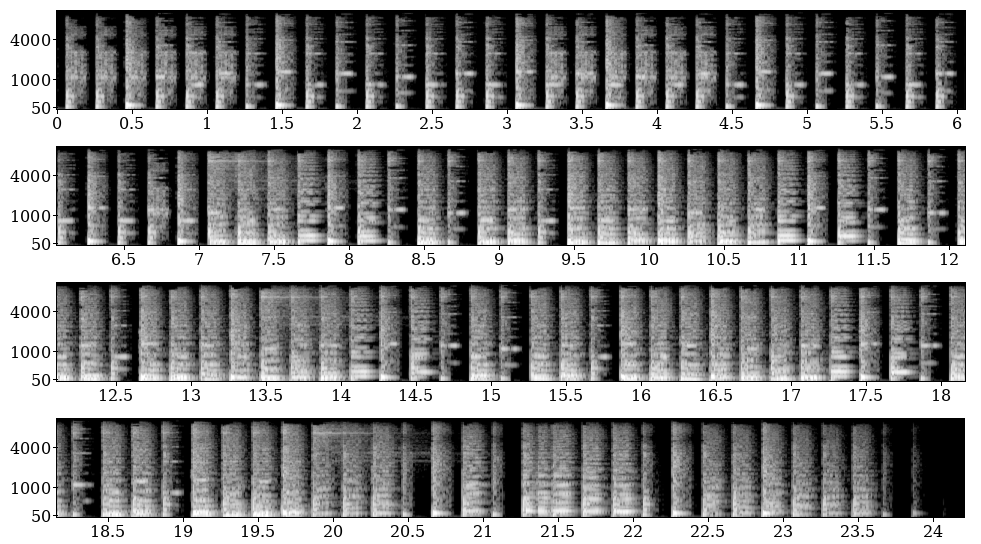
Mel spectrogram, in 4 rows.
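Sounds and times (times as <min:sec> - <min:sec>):
8-bit intro music: 0:00.1 - 0:23.8.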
